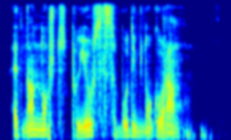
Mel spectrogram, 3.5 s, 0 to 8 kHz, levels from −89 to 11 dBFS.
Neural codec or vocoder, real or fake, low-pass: codec, 16 kHz, 4.8 kbps, FACodec; fake; 7.2 kHz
